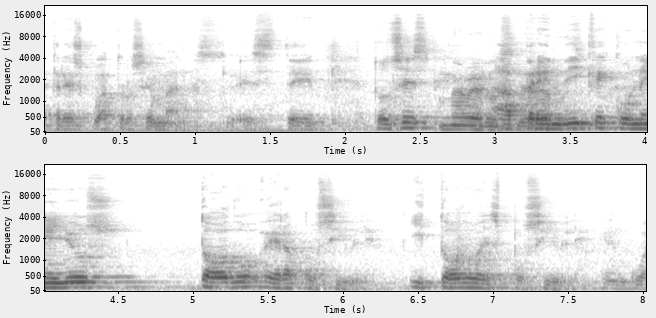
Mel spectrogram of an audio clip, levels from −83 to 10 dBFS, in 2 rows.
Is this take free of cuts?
yes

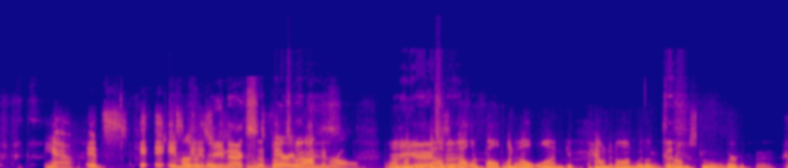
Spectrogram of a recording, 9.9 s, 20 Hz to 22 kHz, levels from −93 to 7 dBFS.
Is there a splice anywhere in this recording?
yes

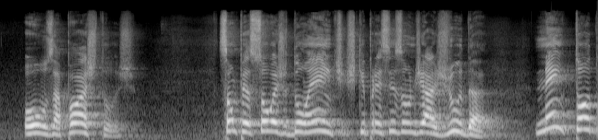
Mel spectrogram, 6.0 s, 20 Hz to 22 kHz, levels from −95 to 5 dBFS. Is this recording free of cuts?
yes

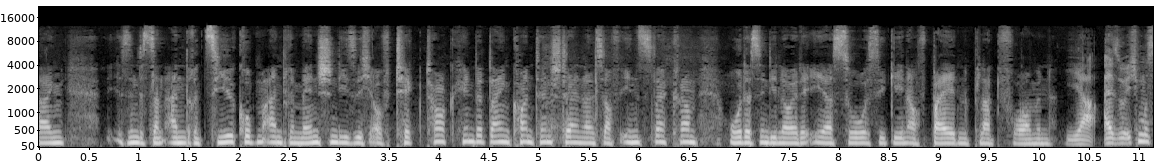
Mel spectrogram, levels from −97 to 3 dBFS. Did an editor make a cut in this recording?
yes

